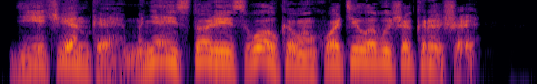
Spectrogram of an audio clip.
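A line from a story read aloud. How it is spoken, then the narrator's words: Hissing. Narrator (Russian): прошипел Большаков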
